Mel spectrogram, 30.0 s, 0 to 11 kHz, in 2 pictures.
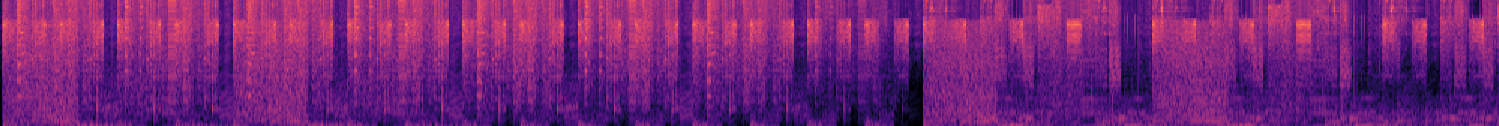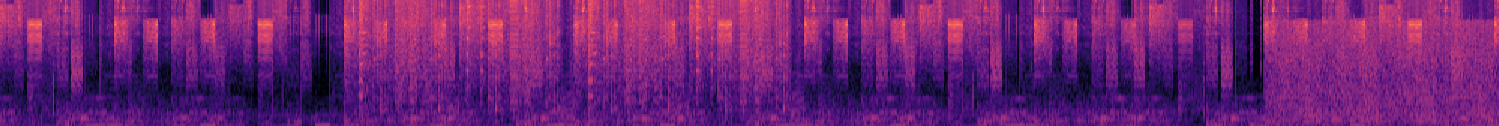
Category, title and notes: Music > Multiple instruments
Short Track #3425 (Industraumatic)
Industrial, Cyberpunk, Sci-fi, Noise, Ambient, Horror, Games, Soundtrack, Underground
